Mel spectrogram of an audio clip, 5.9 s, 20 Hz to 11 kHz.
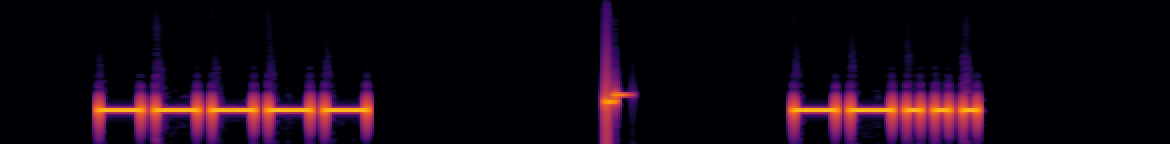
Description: Morse code, heard as a keyed tone, about 17 wpm, 700 Hz. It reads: 0 7
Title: Single Letter-Number Alt 17wpm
